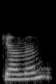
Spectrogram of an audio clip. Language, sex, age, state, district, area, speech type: Hindi, female, 18-30, Madhya Pradesh, Betul, urban, conversation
